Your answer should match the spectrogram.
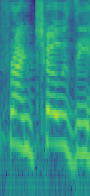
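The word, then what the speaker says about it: Franciosi: This follows a young Irish convict played by Aling uh, Francoisi, I think is how you say her name. Franuisi. Please welcome Ashlin Franchosi.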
